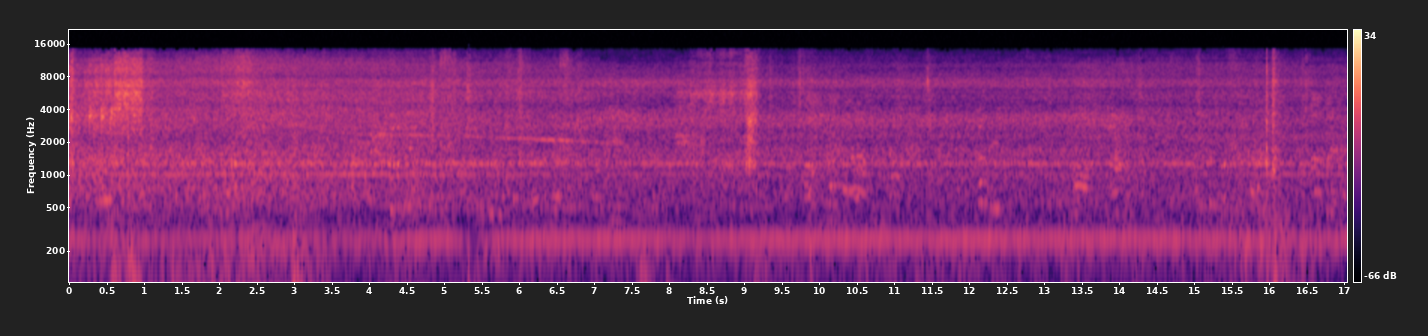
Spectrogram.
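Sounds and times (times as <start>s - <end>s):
indistinct voices: 0.0s - 12.5s
car engine idling: 0.0s - 17.0s.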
